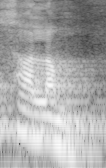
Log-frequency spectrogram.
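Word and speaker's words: solemn: Next है SOLUMN, यानी एम के बाद एन यहाँ फिर साइलेंट है, सालम, यानी गंभीर। इसी तरह का वर्ड है HYMN, यानी एम और एन यहाँ अपना साइलेंट हो जाएगा, हिम।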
